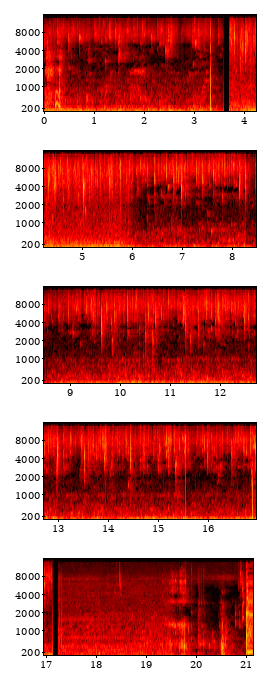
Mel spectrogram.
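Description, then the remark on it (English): Steady rain pours down at night in a continuous hiss, with scattered heavier drips and splashes breaking through the wash of water; no one speaks. “Yeah, it's raining.”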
